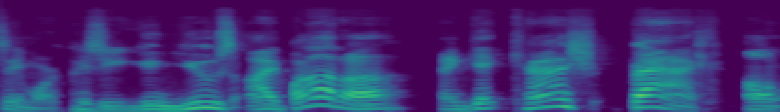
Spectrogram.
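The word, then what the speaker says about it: Ibotta: store or Google play or download the free ibata app and start earning cash back use the code locked on College that's ibata I'll spell it for you IBO ttaa IB o TTA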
